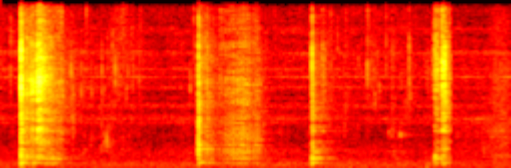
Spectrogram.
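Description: Coated beef pieces being set into a bowl in a home kitchen, heard as a few soft separate clinks and wet scrapes spaced apart against a quiet background.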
